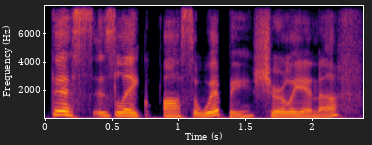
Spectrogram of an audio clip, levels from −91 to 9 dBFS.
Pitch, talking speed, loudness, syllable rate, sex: 190 Hz, 150 wpm, -20 LUFS, 5.8 syllables/s, female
